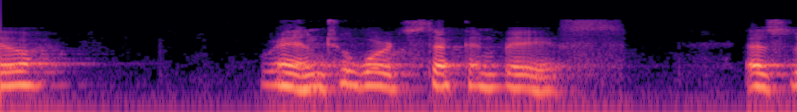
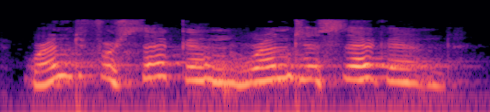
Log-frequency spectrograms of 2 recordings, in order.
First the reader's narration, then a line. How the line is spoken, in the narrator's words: Everyone yelled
